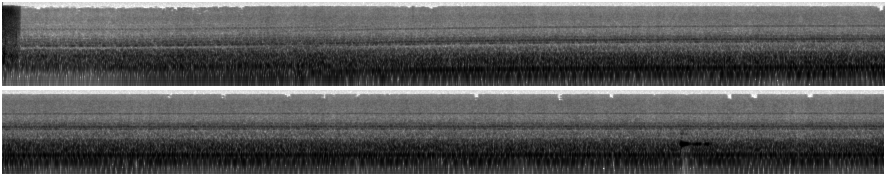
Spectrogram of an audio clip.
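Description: A small aircraft engine starts up and settles into a steady idle hum.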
